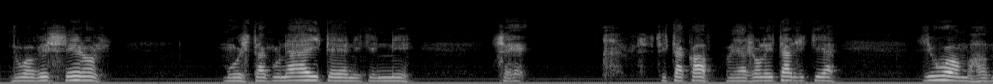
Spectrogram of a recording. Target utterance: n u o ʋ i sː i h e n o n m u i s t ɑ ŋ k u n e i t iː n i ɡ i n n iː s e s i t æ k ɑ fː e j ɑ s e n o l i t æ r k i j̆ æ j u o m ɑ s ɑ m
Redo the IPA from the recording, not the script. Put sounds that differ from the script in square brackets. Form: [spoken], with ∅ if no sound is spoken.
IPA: n u o ʋ i sː i h [i] n o n m u i s t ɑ ŋ k u n [æ] i t [eː] n i [k] i n n iː s e s i t æ k ɑ fː e j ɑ s e [∅] o l i t æ r k i j̆ æ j u o m ɑ [h] ɑ m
